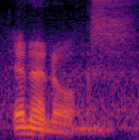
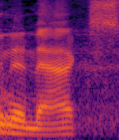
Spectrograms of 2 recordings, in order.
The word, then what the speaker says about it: Inanox: pronounce his name wrong, Inanox. What have you been going with? Inanox is actually right. Right, cool. Inanax, you could say, but it's not.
